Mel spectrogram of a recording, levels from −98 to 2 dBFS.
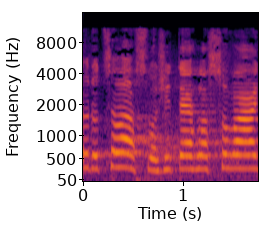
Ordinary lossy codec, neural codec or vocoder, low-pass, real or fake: MP3, 48 kbps; none; 14.4 kHz; real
